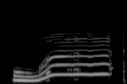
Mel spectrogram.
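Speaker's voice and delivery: high, jumping what; mock surprised what. Real, not acted. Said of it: "mock defensive what".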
